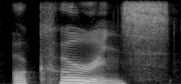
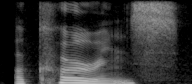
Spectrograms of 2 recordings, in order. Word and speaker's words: occurrences: essa da trabalhinho né occurrences occurrences Então olha aqui o a transcrição fonética dela a pronúncia é occurrences occurrences uma segunda sílaba pronunciada mais forte e a gente consegue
